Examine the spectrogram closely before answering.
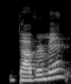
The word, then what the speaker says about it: government: One thing that's hard for Spanish speakers is a lot of the words where we use the vowel, as in cup, are spelled with an O, which is a nightmare. For example, government, they'll say government, or coverage, they say coverage Oh yeah.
